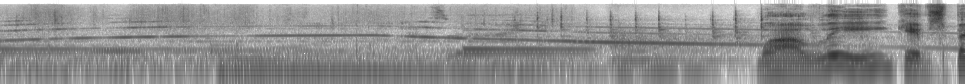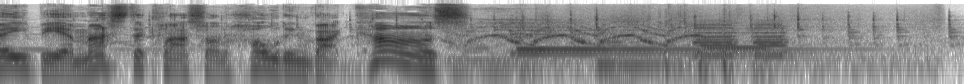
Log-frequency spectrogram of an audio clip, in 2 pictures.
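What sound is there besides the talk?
UK police car siren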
